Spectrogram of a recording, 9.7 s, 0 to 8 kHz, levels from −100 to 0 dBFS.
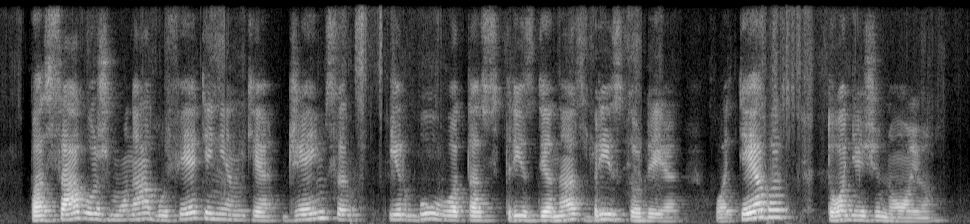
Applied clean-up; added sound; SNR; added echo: neural separator model SepFormer DNS4.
